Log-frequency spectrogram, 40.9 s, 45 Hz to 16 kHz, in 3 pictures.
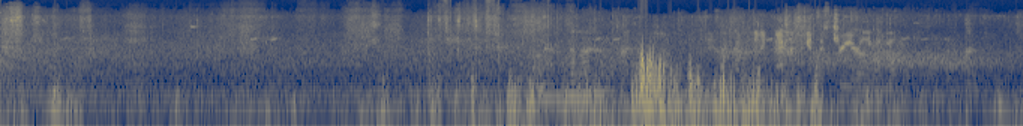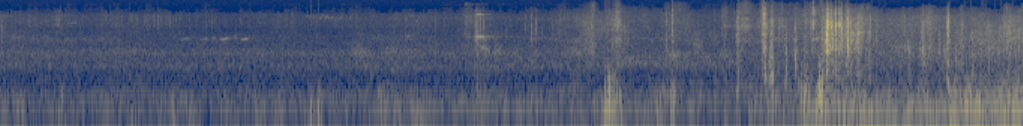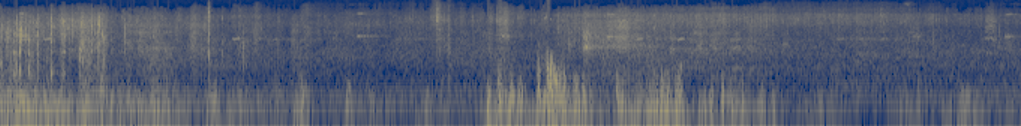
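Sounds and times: wind rumbling on microphone: 0:00.0 - 0:40.9
camera handling knocks and rustling: 0:23.3 - 0:25.3.

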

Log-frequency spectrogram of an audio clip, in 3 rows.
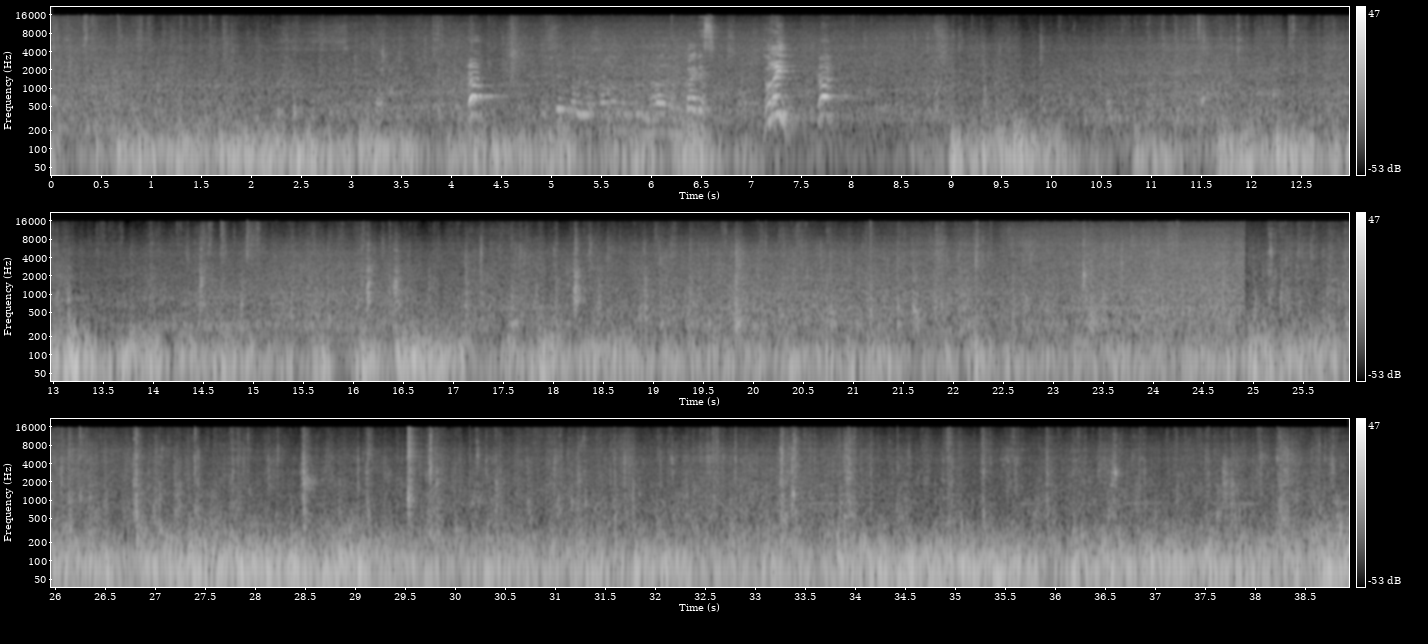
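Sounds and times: wind buffeting microphone: 0:00.0 - 0:38.9.

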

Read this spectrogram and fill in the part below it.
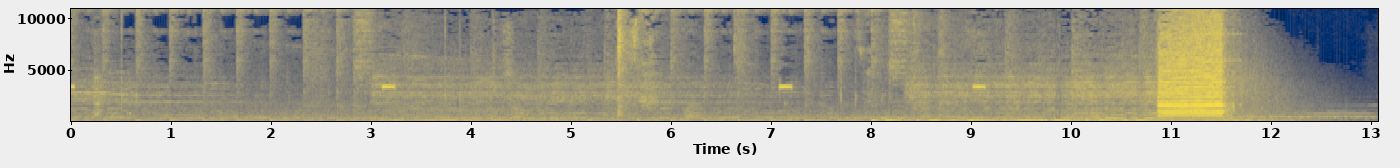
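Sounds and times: background music: 0:00.0 - 0:13.0
car horn blaring: 0:10.9 - 0:11.7.

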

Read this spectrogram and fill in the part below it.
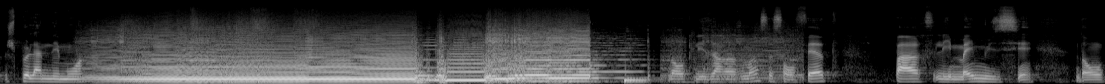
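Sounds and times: electric guitar sustained chord: 0:00.8 - 0:08.0.

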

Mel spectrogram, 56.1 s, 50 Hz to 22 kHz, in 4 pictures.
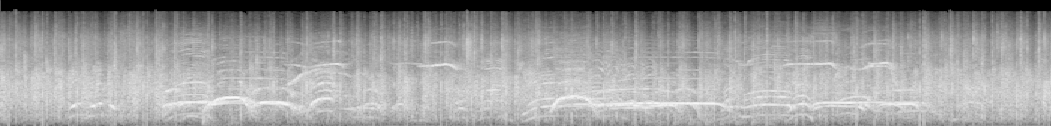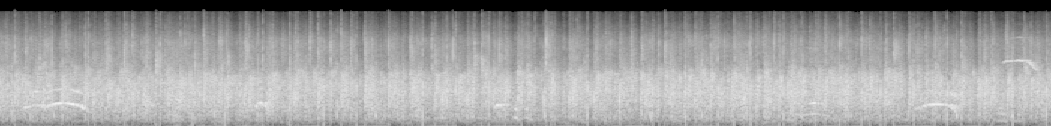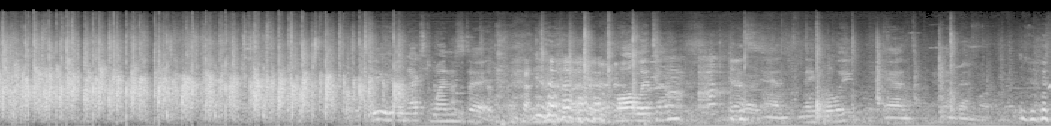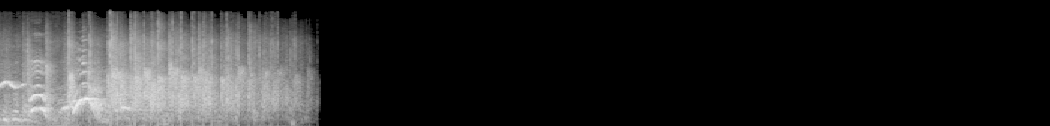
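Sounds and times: audience applauding: 0:00.0 - 0:33.6, 0:42.0 - 0:46.3
whoops and cheering shouts: 0:02.1 - 0:05.1, 0:07.1 - 0:12.4, 0:14.3 - 0:15.2, 0:26.2 - 0:27.8, 0:42.0 - 0:43.9.

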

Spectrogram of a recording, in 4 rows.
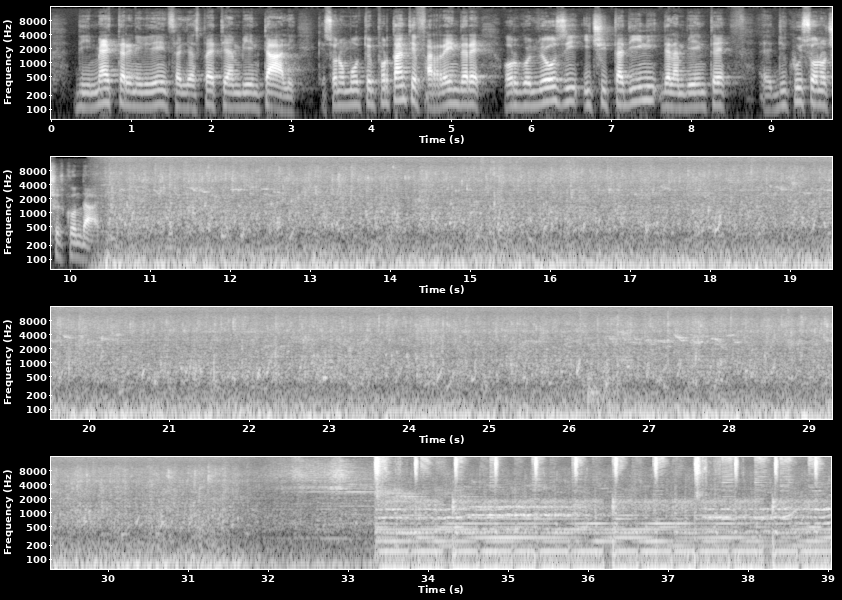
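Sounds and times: spring water flowing: 0:10.4 - 0:39.0.

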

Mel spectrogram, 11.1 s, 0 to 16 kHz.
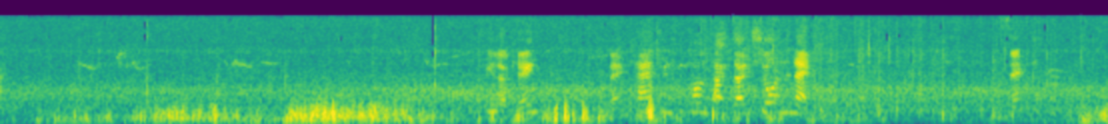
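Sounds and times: horse hoofbeats cantering: 0:05.8 - 0:11.0.

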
